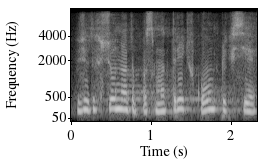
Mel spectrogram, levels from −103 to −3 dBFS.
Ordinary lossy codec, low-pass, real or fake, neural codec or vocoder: none; 7.2 kHz; fake; autoencoder, 48 kHz, 128 numbers a frame, DAC-VAE, trained on Japanese speech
